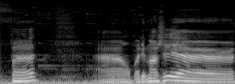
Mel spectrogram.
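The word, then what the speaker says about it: phở: Donc ça s'écrit PH. Prononce pas faux mais bien feu.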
